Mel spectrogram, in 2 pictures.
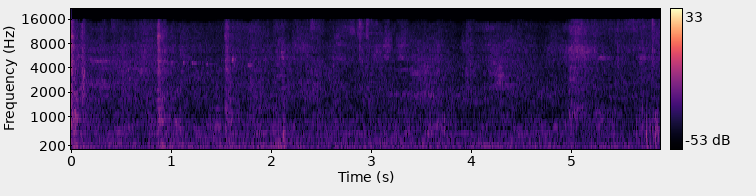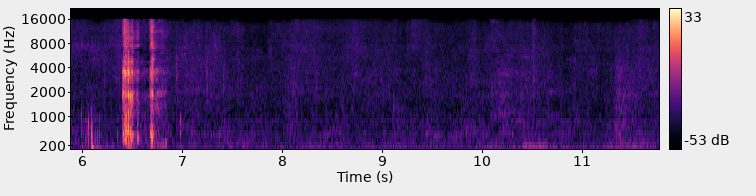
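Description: A seated audience murmurs quietly in a large hall.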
